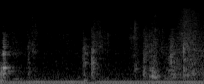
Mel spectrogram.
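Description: Paper being handled on a table: a small piece of patterned paper stuck with double-sided tape is pulled up and moved, with a short click at the start and a few faint rustles about a second in and near the end, over a steady low hum.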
